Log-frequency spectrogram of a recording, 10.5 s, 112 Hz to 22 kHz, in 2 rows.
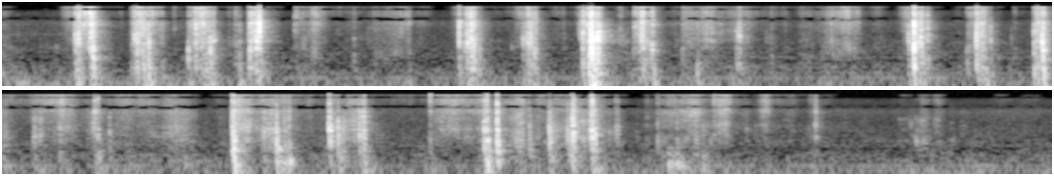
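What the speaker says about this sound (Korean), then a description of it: "그럼 3번 분들 추가 카드로 이번 1월을 더 행복하게 보내기 위한 조언의 카드 무엇이 있을지 추가 카드 뽑아보도록 하겠습니다" Tarot cards shuffled and drawn at close range, a run of crisp irregular riffles, snaps and taps scattered across the stretch, quiet room with no talking.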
